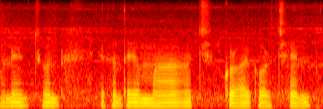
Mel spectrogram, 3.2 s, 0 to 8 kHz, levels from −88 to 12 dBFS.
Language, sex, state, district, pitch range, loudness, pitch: Bengali, male, Tripura, Unakoti, 95-105 Hz, -20 LUFS, 100 Hz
